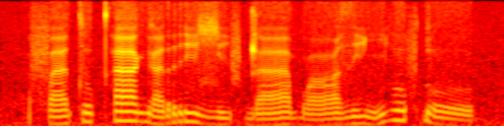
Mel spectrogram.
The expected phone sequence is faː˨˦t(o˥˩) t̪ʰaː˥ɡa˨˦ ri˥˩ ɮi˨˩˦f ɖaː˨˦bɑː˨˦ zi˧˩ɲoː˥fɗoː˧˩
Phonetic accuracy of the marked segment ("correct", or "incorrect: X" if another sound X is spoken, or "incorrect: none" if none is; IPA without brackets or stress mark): correct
